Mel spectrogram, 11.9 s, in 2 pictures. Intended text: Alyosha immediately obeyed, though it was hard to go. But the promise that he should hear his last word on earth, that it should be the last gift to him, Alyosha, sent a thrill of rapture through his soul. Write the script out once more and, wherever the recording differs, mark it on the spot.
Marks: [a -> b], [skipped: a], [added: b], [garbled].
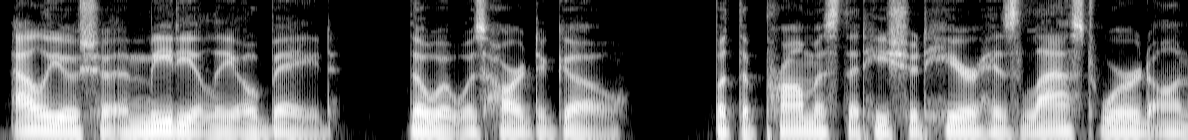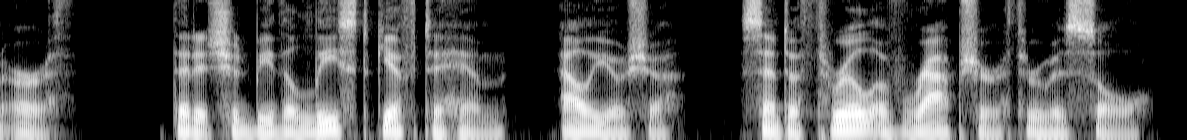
Alyosha immediately obeyed, though it was hard to go. But the promise that he should hear his last word on earth, that it should be the [last -> least] gift to him, Alyosha, sent a thrill of rapture through his soul.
